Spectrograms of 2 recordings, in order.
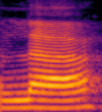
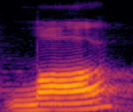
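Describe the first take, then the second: First: The syllable is pronounced thin with an open a. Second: The syllable is pronounced thick with a rounded vowel. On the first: The speaker calls it right. "dibaca la" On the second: The speaker calls it wrong. "bukan lo"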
